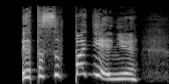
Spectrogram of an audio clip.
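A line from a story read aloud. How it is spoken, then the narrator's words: Shriek. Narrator (Russian): взвизгнула Мэри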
